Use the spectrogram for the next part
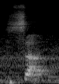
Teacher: जीभ के अग्रभाग को दांत में सटा के बोल लेंगे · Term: दंत स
